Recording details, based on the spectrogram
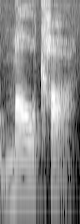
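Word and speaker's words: מלכה: So as you look at this first example, mal-ka, it makes sense that the kaf has a dot. It makes sense that the kaf has a dot after no vowel, because the first syllable is closed and the kaf has to explode forward as you move into the rest of the word.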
